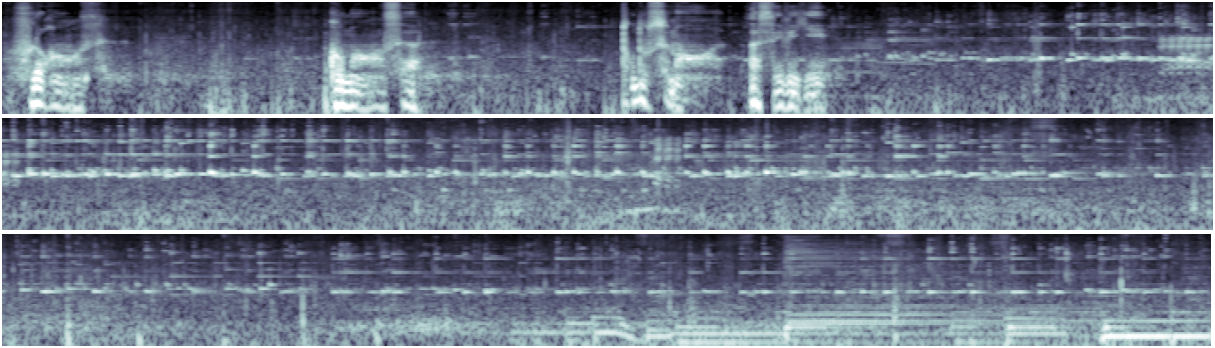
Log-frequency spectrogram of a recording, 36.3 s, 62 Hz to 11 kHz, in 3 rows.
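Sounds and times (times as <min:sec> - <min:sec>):
speech: 0:00.3 - 0:01.1, 0:03.4 - 0:04.4, 0:06.3 - 0:08.4
steady jangle of sheep bells: 0:02.1 - 0:36.3
flock of ewes bleating: 0:06.3 - 0:25.2, 0:27.3 - 0:36.3.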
